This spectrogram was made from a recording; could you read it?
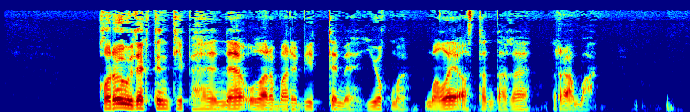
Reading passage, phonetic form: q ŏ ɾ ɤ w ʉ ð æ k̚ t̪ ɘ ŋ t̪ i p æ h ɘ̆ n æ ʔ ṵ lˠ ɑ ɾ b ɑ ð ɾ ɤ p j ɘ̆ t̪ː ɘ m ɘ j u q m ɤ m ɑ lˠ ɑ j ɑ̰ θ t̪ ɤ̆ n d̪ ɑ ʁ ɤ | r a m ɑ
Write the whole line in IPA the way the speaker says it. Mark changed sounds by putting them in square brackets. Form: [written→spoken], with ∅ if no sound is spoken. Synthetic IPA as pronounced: q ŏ ɾ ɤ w ʉ ð æ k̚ t̪ ɘ ŋ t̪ i p æ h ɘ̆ n æ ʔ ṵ lˠ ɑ ɾ b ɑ [ð→∅] ɾ ɤ p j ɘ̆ t̪ː ɘ m ɘ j u q m ɤ m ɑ lˠ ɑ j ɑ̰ θ t̪ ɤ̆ n d̪ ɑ ʁ ɤ | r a m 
